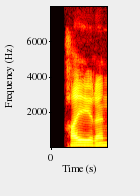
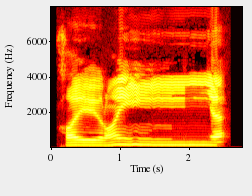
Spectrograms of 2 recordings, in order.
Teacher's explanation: तनवीन के बाद यरमलून का या आया है, इसलिए हमने तनवीन को या के साथ मिलाना है। खैरन नहीं पढ़ेंगे।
